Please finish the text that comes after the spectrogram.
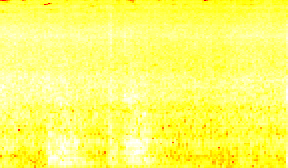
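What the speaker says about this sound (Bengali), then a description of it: "এর মধ্যে আমি পেঁয়াজটা যে থেতো করে রেখেছিলাম পেঁয়াজটা দিয়ে দিচ্ছি।" Crushed onion fries in a pan with a steady, fairly loud sizzle and brief stirring scrapes, no voices.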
